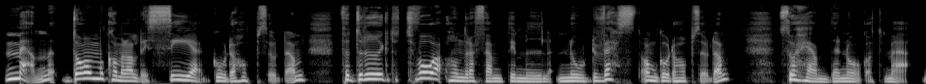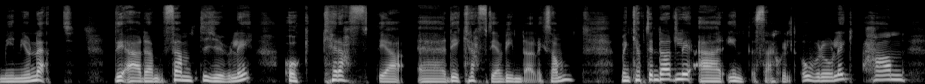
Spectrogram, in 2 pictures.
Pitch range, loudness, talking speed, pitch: 140-215 Hz, -22 LUFS, 130 wpm, 170 Hz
